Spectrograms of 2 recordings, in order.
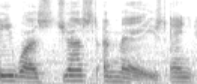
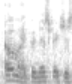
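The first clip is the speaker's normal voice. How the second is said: ordinary delivery, nothing marked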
